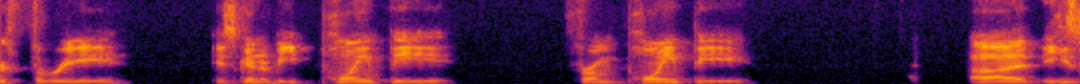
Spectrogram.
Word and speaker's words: Poinpy: Poinpy, like pointy, but with two P's.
